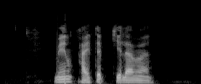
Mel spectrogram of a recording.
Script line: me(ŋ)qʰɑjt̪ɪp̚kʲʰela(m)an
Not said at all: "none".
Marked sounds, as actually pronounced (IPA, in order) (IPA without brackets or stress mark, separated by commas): n, m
